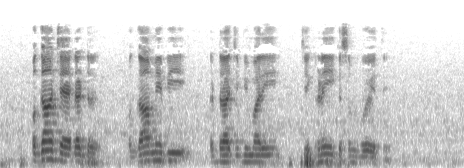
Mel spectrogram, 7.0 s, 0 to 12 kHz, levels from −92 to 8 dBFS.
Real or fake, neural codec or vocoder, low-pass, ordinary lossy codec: real; none; 7.2 kHz; MP3, 64 kbps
